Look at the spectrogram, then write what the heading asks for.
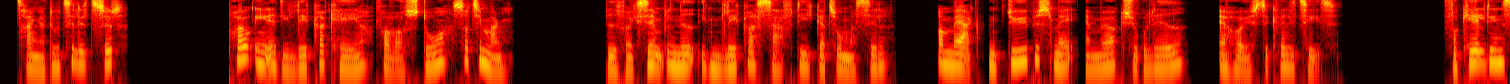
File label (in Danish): Reklame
